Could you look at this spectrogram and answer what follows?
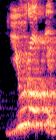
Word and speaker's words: European: European, although it's E, but the sound is U.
